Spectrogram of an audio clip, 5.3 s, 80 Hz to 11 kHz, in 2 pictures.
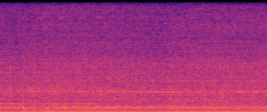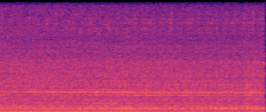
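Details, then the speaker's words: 2006 Mazda 3 1.6, after replacing the drive belt (AVANTECH 6PK2010), idler (GATES T36418) and tensioner pulley (GMB GTA0490): a steady idle with a smooth belt hum and no rumble, chirp or clicking. Normal idle with a healthy belt drive. "И все. Рокота и цокотания с роликов нет."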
